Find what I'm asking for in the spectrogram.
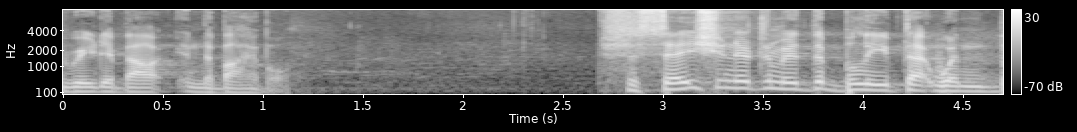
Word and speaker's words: cessationism: I'm going to spell it for you just so you don't think I'm saying sensationism. It's cessationism, C-E-S-S-A-T-I-O-N-I-S-M, cessationism.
